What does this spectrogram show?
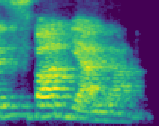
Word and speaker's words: svadhyaya: So that's So I would go for this one, I'd go ya. So ya is easy to pronounce, right? The end 4 letters. Yeah. So svadhyaya.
